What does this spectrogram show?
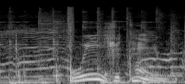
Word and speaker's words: Oui Je T'aime: Kemudian satu lagi ada Wijutain, ini dari Grab Hangse. Ya, dua ini. Bacanya gimana tadi? Wijutain. Oke.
